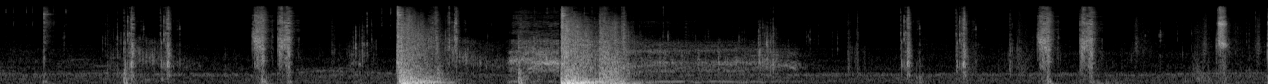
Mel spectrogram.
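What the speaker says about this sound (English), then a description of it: "It's got like popping sounds. Like, you know, gunfire from far away." Scattered sharp pops and thuds of distant gunfire in the video game 7 Days to Die sound at irregular intervals, with two heavier booming blasts in the middle over a faint steady background.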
